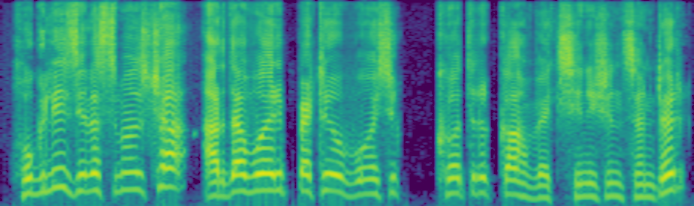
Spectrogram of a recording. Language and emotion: Kashmiri, neutral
